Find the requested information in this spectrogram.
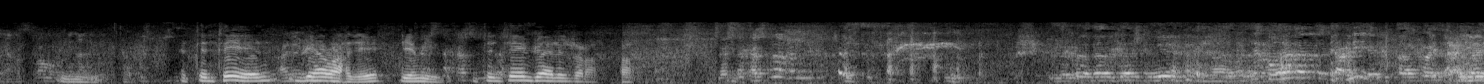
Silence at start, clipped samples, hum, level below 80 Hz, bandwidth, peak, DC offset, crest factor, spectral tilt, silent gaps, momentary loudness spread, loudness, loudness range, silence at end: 0 s; under 0.1%; none; -50 dBFS; 7.6 kHz; -6 dBFS; under 0.1%; 16 dB; -6 dB/octave; none; 16 LU; -22 LUFS; 7 LU; 0 s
